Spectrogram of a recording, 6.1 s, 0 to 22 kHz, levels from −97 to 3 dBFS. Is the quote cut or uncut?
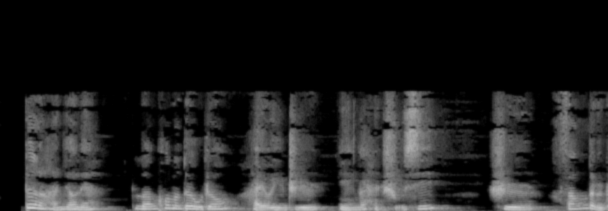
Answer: cut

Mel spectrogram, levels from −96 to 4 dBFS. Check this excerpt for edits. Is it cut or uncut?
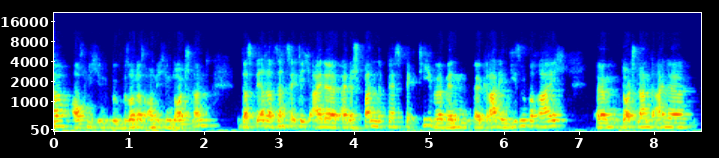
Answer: uncut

